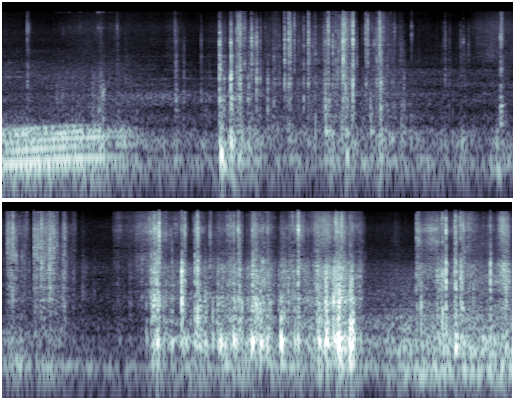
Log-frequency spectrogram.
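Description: Packaged groceries and cardboard boxes being handled and pushed onto cabinet shelves: a run of light clicks and knocks, then louder scraping and rustling about two-thirds of the way in.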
